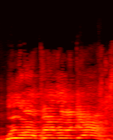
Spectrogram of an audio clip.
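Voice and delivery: high fast frantic yell; panicked yelling. Retold or imitated. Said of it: "I couldn't stop yelling".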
